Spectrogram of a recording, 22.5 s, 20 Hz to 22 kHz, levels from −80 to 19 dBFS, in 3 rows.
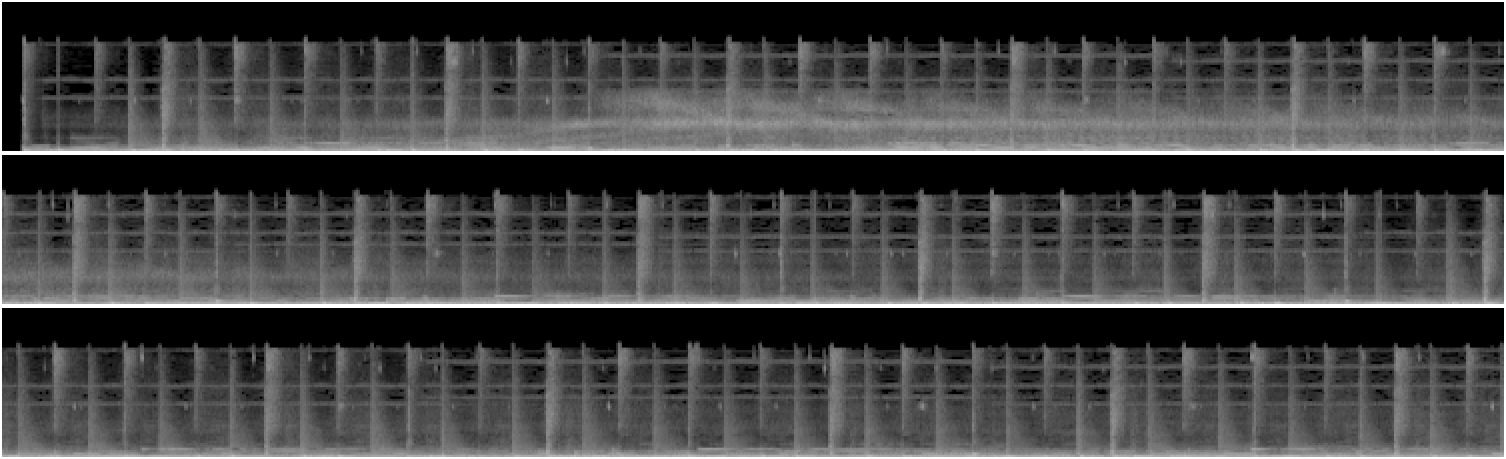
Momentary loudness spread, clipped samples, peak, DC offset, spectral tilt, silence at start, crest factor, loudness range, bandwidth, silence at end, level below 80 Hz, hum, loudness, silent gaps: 2 LU; under 0.1%; 0 dBFS; under 0.1%; -5.5 dB/octave; 0.1 s; 12 dB; 2 LU; 17 kHz; 0 s; -16 dBFS; none; -15 LUFS; none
